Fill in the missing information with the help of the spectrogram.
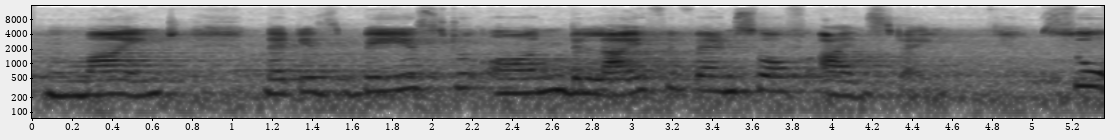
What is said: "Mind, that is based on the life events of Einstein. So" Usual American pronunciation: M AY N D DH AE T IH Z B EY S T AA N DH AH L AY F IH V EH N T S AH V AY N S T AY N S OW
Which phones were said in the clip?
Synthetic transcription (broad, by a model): M AY N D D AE T IH Z B EY S T AA N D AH L AY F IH P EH N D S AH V AY N S T AY N S OW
